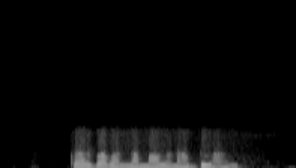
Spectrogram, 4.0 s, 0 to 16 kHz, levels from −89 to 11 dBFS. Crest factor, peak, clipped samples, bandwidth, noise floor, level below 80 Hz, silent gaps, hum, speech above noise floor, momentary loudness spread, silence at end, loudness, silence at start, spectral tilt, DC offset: 16 dB; -18 dBFS; under 0.1%; 4 kHz; -76 dBFS; -74 dBFS; none; none; 44 dB; 13 LU; 0.75 s; -33 LUFS; 1 s; -9 dB/octave; under 0.1%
